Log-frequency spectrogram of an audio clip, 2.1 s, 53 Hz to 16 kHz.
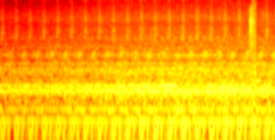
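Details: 2018 Lada Vesta 1.6, 84,000 km, cold start at −32°C: fast, light, even ticking over a rough cold idle. Hydraulic lifters are still pumping up, which is normal in deep frost and can last minutes.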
